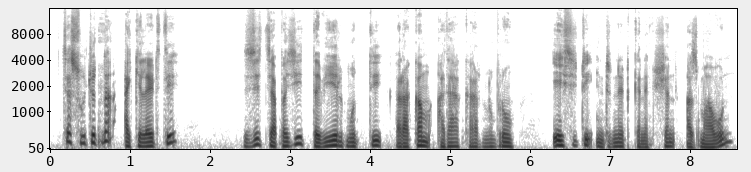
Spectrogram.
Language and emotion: Kashmiri, disgusted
